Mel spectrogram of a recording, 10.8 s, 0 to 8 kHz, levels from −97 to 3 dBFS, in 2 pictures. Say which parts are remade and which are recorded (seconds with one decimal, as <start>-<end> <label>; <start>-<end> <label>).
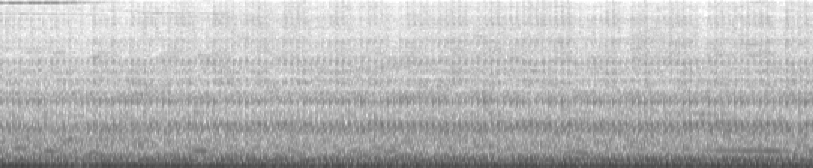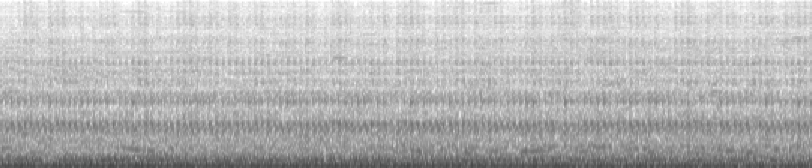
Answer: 0.0-10.8 recorded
